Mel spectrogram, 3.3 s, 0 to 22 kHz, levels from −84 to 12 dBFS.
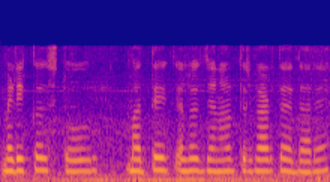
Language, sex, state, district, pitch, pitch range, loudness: Kannada, female, Karnataka, Raichur, 255 Hz, 250-260 Hz, -17 LUFS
